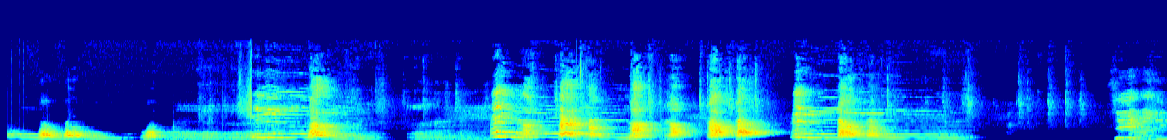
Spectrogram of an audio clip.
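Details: Pet dog howling as its owner's mother tries to coax it; long sliding tonal howls alternate with a woman's voice imitating howls, several drawn-out falling notes, then a brief quiet stretch.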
